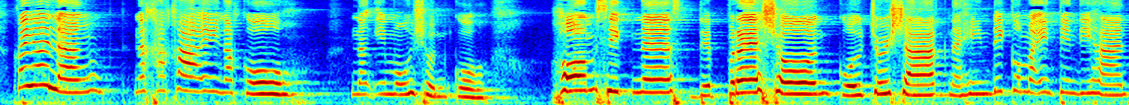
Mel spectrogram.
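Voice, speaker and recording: A woman's voice: very high voice, lively intonation, slow pace. A woman from the Philippines in her thirties, telling her story of working abroad and asking her audience questions. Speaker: former overseas worker. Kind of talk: emotional personal testimony.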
